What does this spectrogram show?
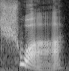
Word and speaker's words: schwa: Pronounced schwa.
